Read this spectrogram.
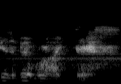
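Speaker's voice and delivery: low, calm, almost whispered villain voice. Showing how they described their own villain's voice, low, calm Megatron-style villain. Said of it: "Low, calm, knows exactly what he's doing".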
